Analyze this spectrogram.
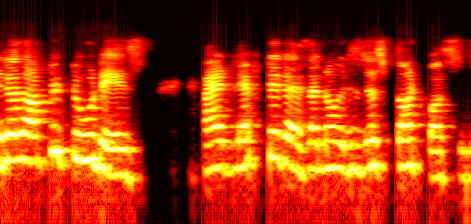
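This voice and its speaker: Speaking with an Indian accent, a woman uses a high pitch with ordinary pitch variation. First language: Hindi. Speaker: author. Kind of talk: interview.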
